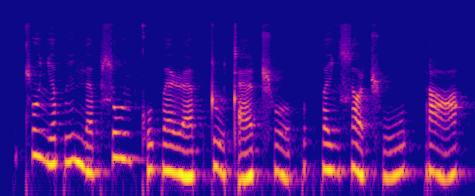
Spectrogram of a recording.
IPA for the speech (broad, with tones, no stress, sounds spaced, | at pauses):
cʰ ʊ˥˧ ʎ ɛ˥˧ p i˥˧ ŋ ɛ˩˧ p s u˥˧ ʎ kʼ u˨˩ p ɛ˨˩ ɭ æ˩˧ p t u˧˩˧ tʼ æ˩˧ ʈ͡ʂʰ ʊ˧˩˧ p | p ɛ˨˩ ʎ s ʌ˧˩˧ ʈ͡ʂʰ u˩˧ | ɾ ɑ˧˩˧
